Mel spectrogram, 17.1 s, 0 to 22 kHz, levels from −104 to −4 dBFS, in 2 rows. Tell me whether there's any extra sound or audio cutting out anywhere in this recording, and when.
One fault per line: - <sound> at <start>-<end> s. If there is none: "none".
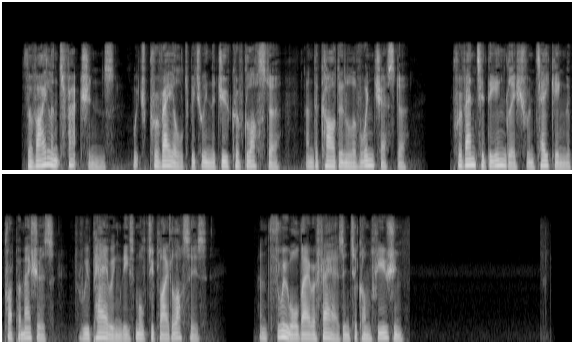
none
